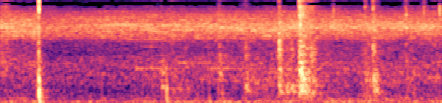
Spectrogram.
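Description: A few short, light clicks over a steady low hum. The sharpest click comes just after the start, and fainter ticks follow about a second later.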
